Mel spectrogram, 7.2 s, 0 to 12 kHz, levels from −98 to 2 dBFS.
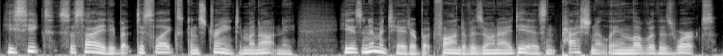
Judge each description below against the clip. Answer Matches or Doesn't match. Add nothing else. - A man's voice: Matches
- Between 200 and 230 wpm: Matches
